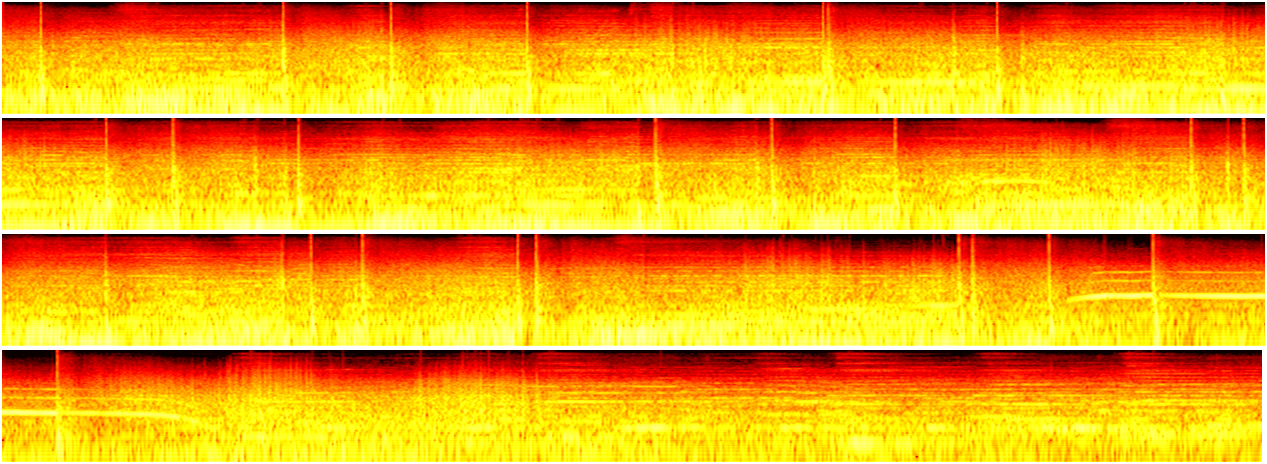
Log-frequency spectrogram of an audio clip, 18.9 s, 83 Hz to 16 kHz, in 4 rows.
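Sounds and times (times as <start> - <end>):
fireworks bangs and crackling: 0.0 - 16.5
music: 0.0 - 18.9
fireworks whistling: 13.0 - 16.5.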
